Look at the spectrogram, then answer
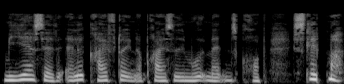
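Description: Woman with a dark, mellow voice reading a dark story. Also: fairly low pitch, fairly even intonation, no room sound, studio quality. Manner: measured, dramatic reading. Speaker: audiobook narrator. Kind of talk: scripted audiobook narration.

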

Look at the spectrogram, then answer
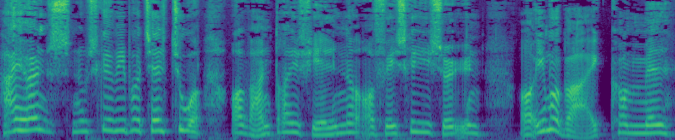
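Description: A man's voice: high-pitched, creaky, pitched above the performer's own voice. Man putting on Findus, the cheeky cat. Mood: eager. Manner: excited, quick questions. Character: young male cat, eager and cheeky.

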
